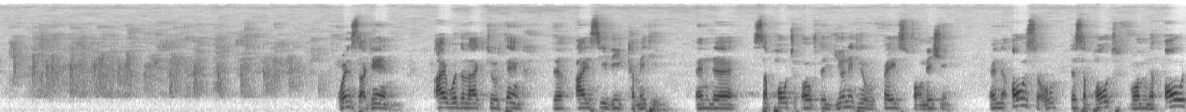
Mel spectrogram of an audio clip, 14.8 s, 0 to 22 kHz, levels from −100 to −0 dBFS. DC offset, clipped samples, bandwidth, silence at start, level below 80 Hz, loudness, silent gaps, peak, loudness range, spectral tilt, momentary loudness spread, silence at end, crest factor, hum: under 0.1%; under 0.1%; 19 kHz; 0 s; -50 dBFS; -32 LUFS; none; -12 dBFS; 9 LU; -2.5 dB/octave; 14 LU; 0 s; 22 dB; none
